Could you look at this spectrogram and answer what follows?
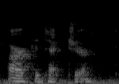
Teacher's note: my tech syllable doesn't have that T. Because that T is part of the CH sound, the chur sound, architecture.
